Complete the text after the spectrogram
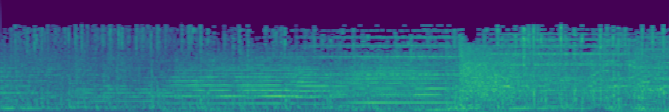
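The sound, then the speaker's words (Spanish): Hoofbeats of horses galloping toward a burning mine, a rapid clip-clop running beneath sustained orchestral tones that swell and brighten partway through. “Al poco, Walter y dos hombres cabalgan en dirección al pozo.”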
